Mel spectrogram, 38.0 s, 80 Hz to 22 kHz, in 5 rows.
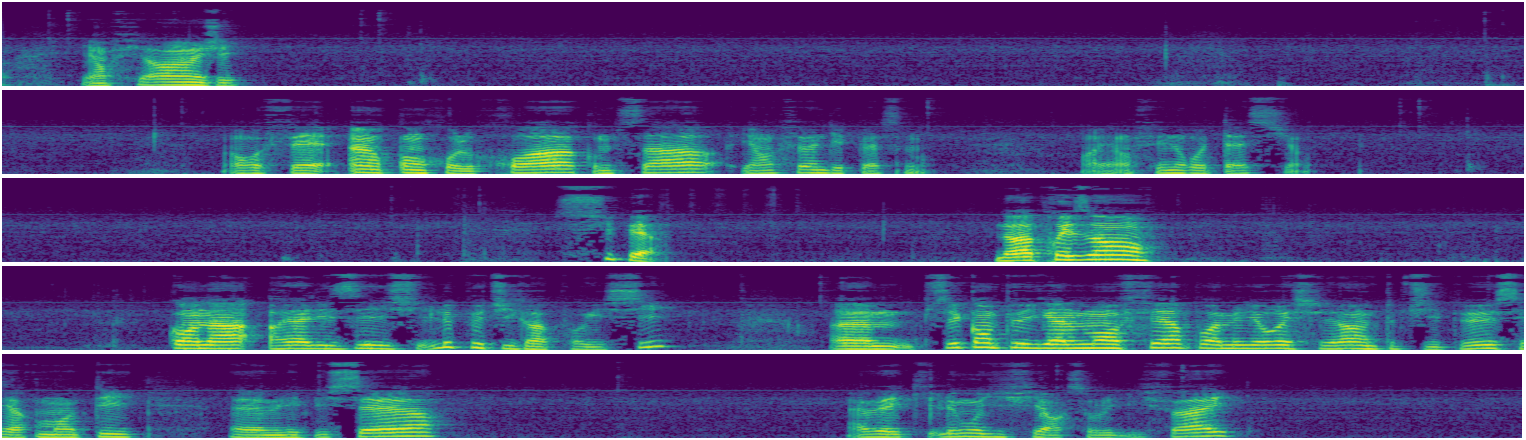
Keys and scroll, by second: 7.6 KP_1, 8.6 KP_3, 9.2 KP_3, 13.0 r, 17.4 KP_1, 21.1 Tab, 21.4 a.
